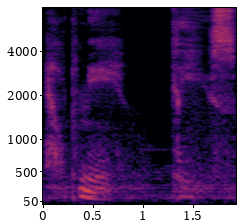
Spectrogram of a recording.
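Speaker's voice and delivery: hushed, whispering voice. Voicing a figure leaning up to the window asking for help: whispering. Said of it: "just whisper".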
